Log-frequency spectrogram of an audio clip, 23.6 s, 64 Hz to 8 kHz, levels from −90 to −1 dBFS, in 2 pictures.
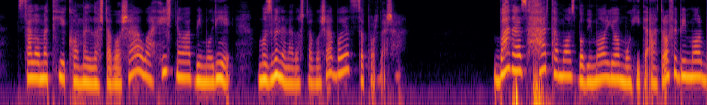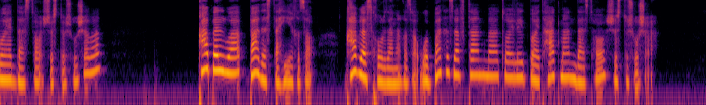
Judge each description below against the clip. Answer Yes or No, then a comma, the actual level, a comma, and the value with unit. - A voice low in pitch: No, high, 200 Hz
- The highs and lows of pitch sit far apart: Yes, wide, 7.6 semitones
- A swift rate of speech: No, average, 130 wpm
